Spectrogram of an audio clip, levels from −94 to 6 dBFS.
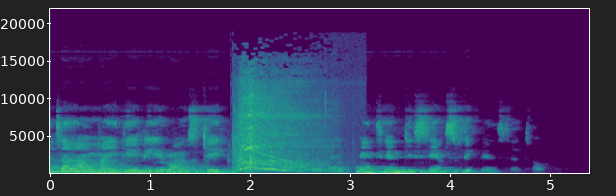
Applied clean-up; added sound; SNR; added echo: none; Engine / Drill; -3 dB; none.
